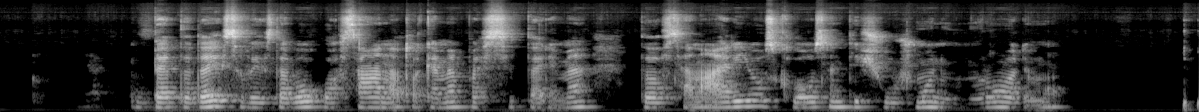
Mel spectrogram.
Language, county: Lithuanian, Kaunas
